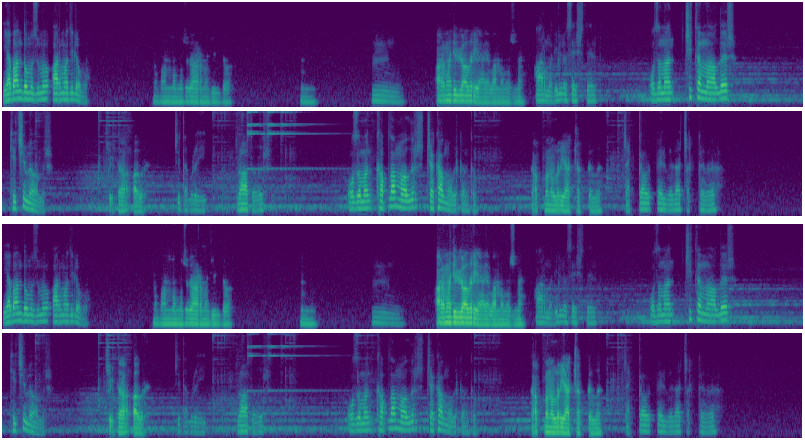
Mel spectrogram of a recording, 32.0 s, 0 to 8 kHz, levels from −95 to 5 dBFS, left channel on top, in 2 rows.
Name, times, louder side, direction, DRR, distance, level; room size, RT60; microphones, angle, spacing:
voice 1, 0.0-1.7 7.4-8.0 10.7-11.9 12.9-14.6 16.2-17.0 19.6-20.1 20.7-21.3 22.9-25.5 28.4-30.3, left 4 dB, 30° left, 0.3 m, -32 dB
voice 2, 3.0-4.6 6.0-6.2 8.7-10.4 18.1-18.9 26.6-28.0, right 7 dB, 65° right, 0.3 m, -29 dB
sound 1, 10.7-28.6, right 1 dB, 5° left, 1.3 m, -52 dB
sound 2, 16.7-17.0 17.9-18.7 20.2-21.0 21.7-22.0 22.5-22.6 23.1-23.6 24.2-24.3 25.4-26.1 26.8-27.1 28.1-28.7 29.9-30.0, right 2 dB, 15° right, 1.4 m, -59 dB
Doorbell, 20.7-22.8, left 8 dB, 65° left, 1.1 m, -45 dB
8.6 x 3.0 x 3.9 m
head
